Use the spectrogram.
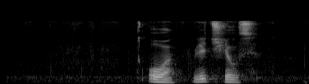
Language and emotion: Russian, neutral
